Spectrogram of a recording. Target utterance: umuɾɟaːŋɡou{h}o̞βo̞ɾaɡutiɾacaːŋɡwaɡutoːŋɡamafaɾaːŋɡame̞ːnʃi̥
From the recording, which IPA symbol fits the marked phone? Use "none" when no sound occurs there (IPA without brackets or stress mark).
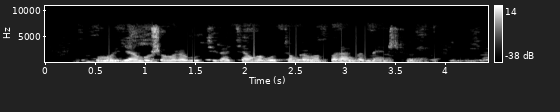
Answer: ʃ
